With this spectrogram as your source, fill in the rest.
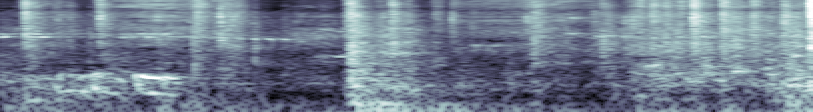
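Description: Pigeons coo in a cage on a farm, their soft repeated low calls overlapping closely and steadily, loud and near, with no talking.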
